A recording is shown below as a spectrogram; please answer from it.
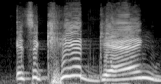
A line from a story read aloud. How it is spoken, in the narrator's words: Blue cried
